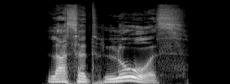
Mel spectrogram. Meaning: second-person plural subjunctive I of loslassen
- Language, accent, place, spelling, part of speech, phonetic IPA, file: German, Germany, Berlin, lasset los, verb, [ˌlasət ˈloːs], De-lasset los.ogg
